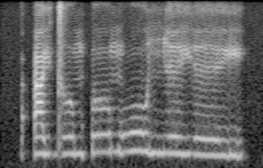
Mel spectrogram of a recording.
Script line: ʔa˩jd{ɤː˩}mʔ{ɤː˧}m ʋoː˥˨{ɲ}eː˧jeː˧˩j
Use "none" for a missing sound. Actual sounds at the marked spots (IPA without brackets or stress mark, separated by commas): ɤː˩, ɤː˧, ɲ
